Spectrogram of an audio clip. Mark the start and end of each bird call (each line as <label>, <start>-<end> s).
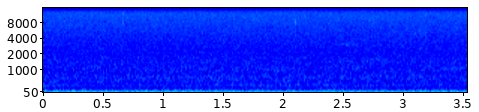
Canada Goose (Branta canadensis), 1.0-3.5 s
